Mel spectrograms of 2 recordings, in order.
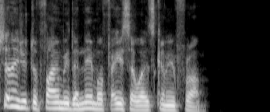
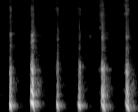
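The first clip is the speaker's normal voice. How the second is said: breathy laugh; 7 dB quieter than usual. Real, not acted. Laughing at the admin's scolding.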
